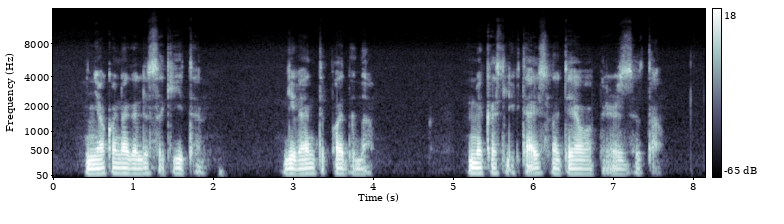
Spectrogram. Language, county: Lithuanian, Kaunas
